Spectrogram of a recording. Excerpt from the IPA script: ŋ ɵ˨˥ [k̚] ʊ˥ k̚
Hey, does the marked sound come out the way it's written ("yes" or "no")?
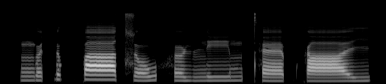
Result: no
